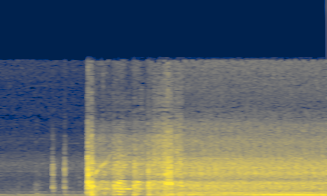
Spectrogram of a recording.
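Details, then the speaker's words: Volvo after repairing the seizing, screeching A/C compressor: two faint clicks, then the engine catches almost instantly with no dragging and settles into a smooth steady idle. "So you're good there, and the car starts up crisply now. It doesn't drag anymore."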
